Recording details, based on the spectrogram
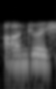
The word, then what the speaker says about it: Andre: So, again, my name is Andre Shakti. It's spelled A-N-D-R-E. My last name is S-H-A-K-T-I.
